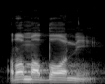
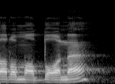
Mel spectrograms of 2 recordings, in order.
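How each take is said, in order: First: The word ends with an 'i' vowel. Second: The word ends with an 'a' vowel. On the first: The speaker calls it right. "harusnya Ramadhani" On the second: The speaker calls it wrong. "Koreksi lafadz niat puasa Ramadhana"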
